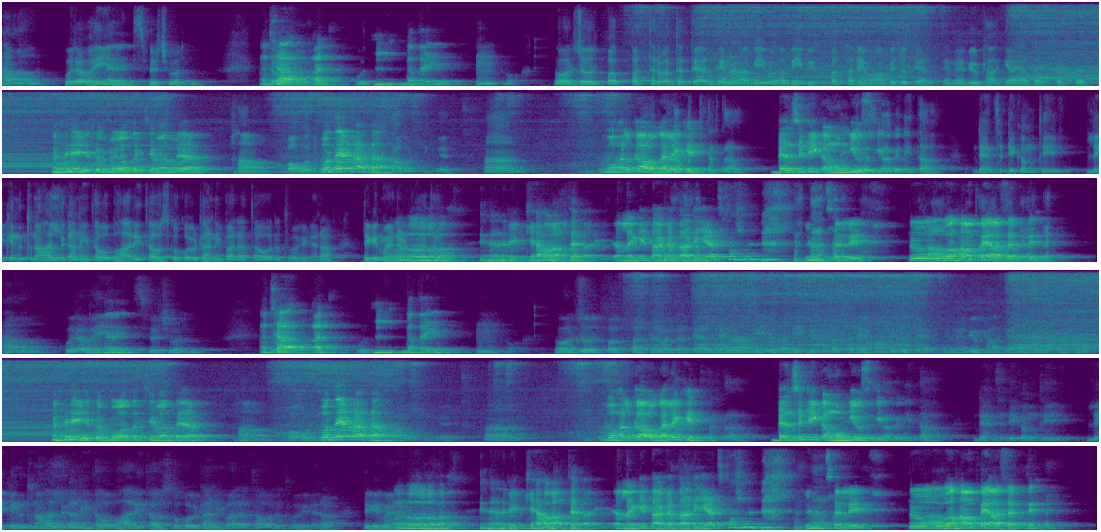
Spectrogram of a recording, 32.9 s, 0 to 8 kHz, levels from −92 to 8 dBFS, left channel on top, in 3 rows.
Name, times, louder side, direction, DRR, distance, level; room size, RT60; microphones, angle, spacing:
voice 1, 0.0-1.9 2.3-3.3 3.5-3.7 4.7-5.1 5.5-10.9 11.5-12.9 13.3-15.5 15.8-16.2 17.3-18.4 19.3-20.3 20.7-21.6 21.8-25.3 25.6-26.5 27.4-27.7 28.6-29.0 29.9-30.6 31.0-32.4, left 5 dB, 65° left, 9 dB, 0.3 m, -30 dB
voice 2, 2.6-3.2 3.7-4.4 11.5-13.0 14.2-14.8 16.9-17.9 18.7-19.8 25.9-26.4 26.7-30.5 31.0-32.3, right 1 dB, 10° right, 4 dB, 0.3 m, -18 dB
sound 1, 6.0-17.2, right 1 dB, 60° right, 1.0 m, -37 dB
3.8 x 3.3 x 2.6 m, 0.78 s
head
